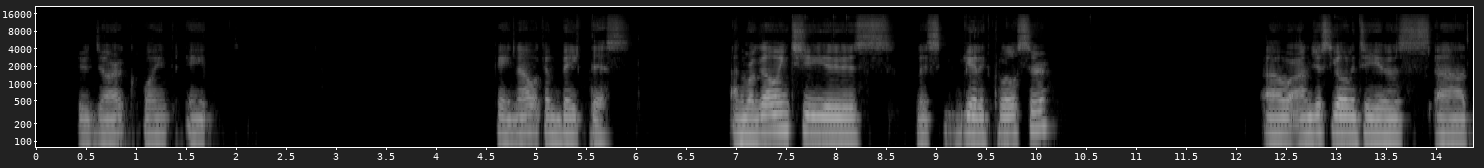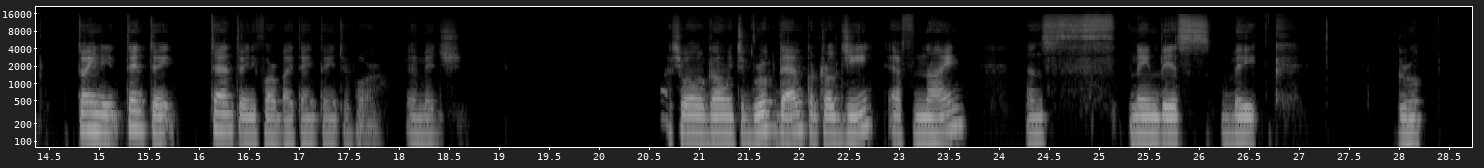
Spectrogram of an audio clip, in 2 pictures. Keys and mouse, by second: 2.0 alt+middle click, 4.6-5.2 middle drag, 5.8 alt+h, 6.3-6.8 middle drag, 6.9 alt+a, 7.4 right click, 7.8 shift+right click, 8.3 right click, 9.1 g, 10.7 right click, 11.2 shift+right click, 11.7 shift+right click, 12.2 middle click, 12.8 shift+right click, 13.4 alt+middle click, 14.0 shift+middle drag, 14.5 ctrl+s, 14.9 ctrl+space, 16.1 Tab, 16.8 middle click, 17.9 Tab, 19.3 right click, 19.8 shift+right click, 20.5 alt+middle click, 21.1 shift+middle drag, 21.3 shift+click, 22.2 ctrl+g, 23.1 F9.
